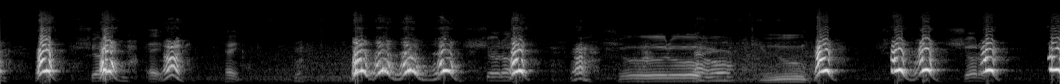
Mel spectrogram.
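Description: A dog barks in short, sharp bursts, pausing between volleys, while a person speaks briefly midway.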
